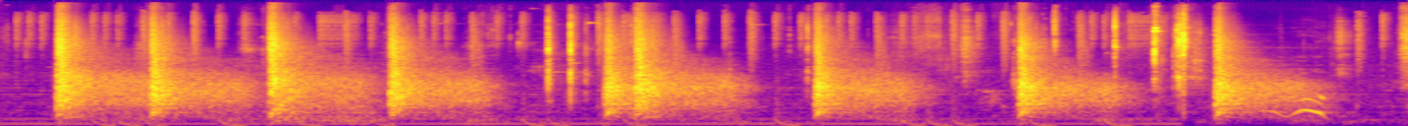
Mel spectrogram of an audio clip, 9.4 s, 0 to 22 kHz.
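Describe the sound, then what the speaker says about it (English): A 9mm CMMG pistol caliber carbine fires seven sharp, loud shots in a steady, fairly quick rhythm, each crack followed by a short ringing decay, close to the listener with no talk between. "No malfunctions, even when shooting quickly, spiritedly."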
